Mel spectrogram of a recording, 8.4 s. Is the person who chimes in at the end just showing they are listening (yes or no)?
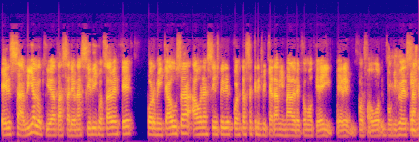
no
